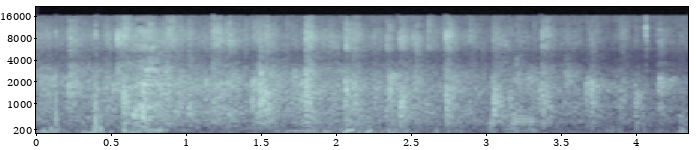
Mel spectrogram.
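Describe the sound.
Congregation at a Bible Baptist church applauding as a guest preacher is called up, a dense, steady wash of clapping that fills the whole clip at an even level.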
